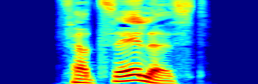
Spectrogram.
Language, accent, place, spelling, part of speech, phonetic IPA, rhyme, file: German, Germany, Berlin, verzählest, verb, [fɛɐ̯ˈt͡sɛːləst], -ɛːləst, De-verzählest.ogg
- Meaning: second-person singular subjunctive I of verzählen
